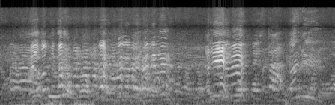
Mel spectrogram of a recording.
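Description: Several voices talking and calling out at once, overlapping chatter with no single clear speaker.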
